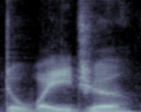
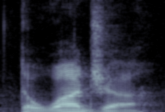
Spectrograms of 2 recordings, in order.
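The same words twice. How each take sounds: First: The middle syllable sounds like 'way'. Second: The middle syllable sounds like 'ah'. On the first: The speaker calls it wrong. "like you would wager a bet" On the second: The speaker calls it right. "with that mi- middle syllable, we're going to be hitting an ah"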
